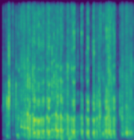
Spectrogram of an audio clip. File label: Vocal Idle, Critters; Characters; Warframe; Cryptilex; Hunting Critters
